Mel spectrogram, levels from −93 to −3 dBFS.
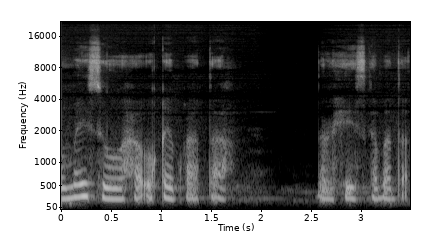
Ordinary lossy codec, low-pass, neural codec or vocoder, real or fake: none; none; none; real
